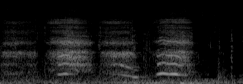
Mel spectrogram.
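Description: Three short, breathy, pained gasps from a voiced animated creature, each falling in pitch.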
